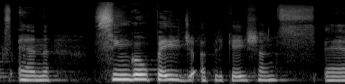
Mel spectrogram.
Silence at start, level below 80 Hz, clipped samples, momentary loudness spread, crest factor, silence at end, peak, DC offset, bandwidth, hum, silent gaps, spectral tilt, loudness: 0 s; -74 dBFS; under 0.1%; 14 LU; 18 dB; 0 s; -8 dBFS; under 0.1%; over 20 kHz; none; none; -4.5 dB/octave; -24 LUFS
